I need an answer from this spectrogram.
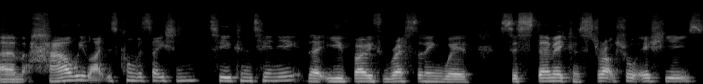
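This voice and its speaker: A man with a British accent at a fairly high pitch, fairly slow in pace with hardly any pauses, ordinary pitch variation, and a very clean recording over a silent background. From Britain. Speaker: theologian and nonprofit director. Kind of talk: panel discussion. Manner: hesitant, many fillers.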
